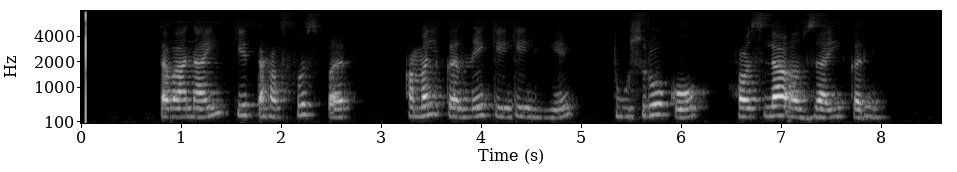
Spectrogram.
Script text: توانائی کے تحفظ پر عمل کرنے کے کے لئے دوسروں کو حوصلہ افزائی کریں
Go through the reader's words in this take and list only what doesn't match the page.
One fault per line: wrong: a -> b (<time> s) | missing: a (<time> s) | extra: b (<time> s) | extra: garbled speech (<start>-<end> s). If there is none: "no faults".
no faults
